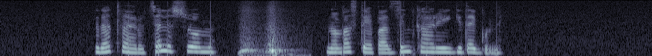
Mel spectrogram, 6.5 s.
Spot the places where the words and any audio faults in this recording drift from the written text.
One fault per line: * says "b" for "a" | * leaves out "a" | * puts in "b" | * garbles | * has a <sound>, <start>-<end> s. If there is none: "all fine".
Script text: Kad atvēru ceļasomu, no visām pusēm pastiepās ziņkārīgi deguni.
* has a whoosh, 2.4-3.1 s
* leaves out "visām pusēm"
